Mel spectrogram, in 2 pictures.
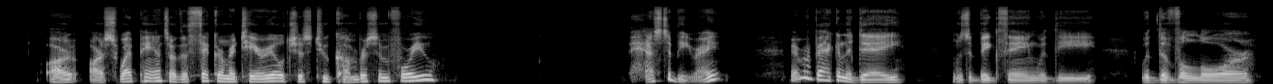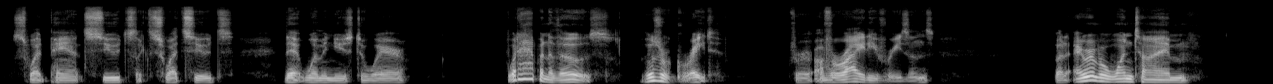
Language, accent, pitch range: English, American, 95-130 Hz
